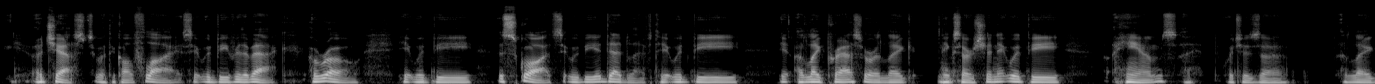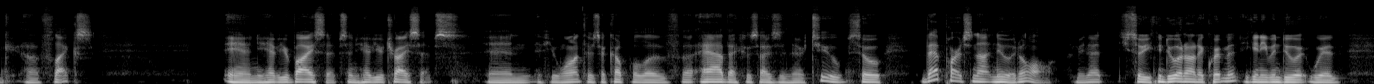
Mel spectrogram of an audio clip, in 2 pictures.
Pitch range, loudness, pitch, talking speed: 100-115 Hz, -25 LUFS, 110 Hz, 200 wpm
